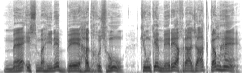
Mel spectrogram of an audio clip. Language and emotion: Urdu, happy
